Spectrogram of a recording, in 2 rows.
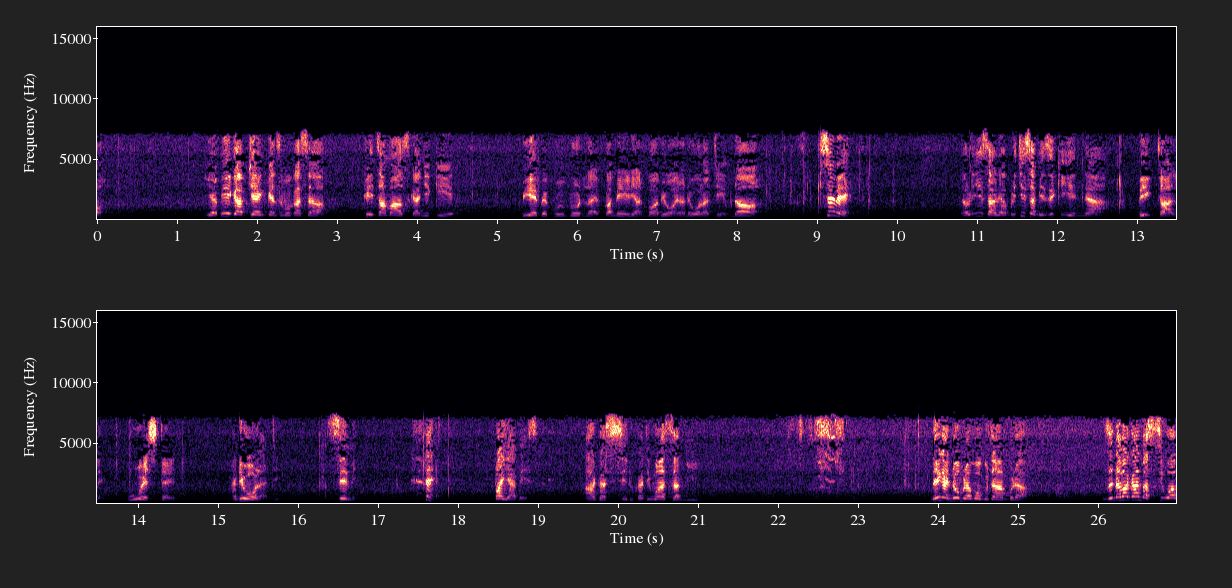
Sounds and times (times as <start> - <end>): Speech: 1.4 - 4.5, 5.3 - 8.4, 9.0 - 9.5, 10.8 - 14.6, 15.2 - 15.8, 16.4 - 16.8, 18.5 - 21.1, 23.9 - 25.2, 26.1 - 26.9.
